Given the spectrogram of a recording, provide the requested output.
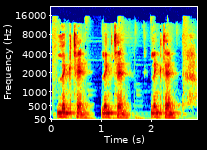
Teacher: it should be LinkedIn with a T sound, like table. If you think about it as LinkedIn and you put it together, it makes much more sense.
